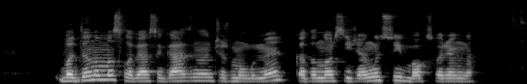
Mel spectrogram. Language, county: Lithuanian, Marijampolė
